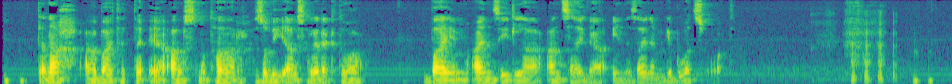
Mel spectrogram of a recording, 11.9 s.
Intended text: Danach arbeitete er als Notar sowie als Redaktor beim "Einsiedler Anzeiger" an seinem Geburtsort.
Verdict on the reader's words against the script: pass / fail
fail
